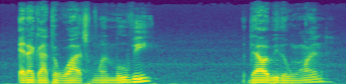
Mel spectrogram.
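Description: The voice has an American accent. Its intonation stays fairly even. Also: man. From US Midwest, south side of Chicago. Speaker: cinematographer and film editor. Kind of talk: casual chat.

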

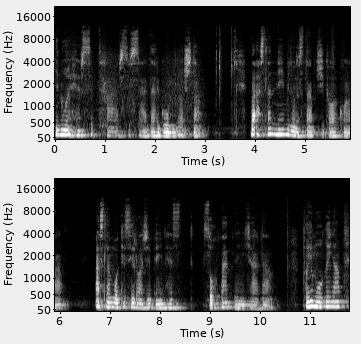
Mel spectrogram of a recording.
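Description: Man at a medium pitch, somewhat breathy, moderate pace with long, frequent pauses, ordinary pitch variation, audible room echo. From southwest Iran. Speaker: listener sharing coming-out story. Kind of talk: personal testimony voice message.

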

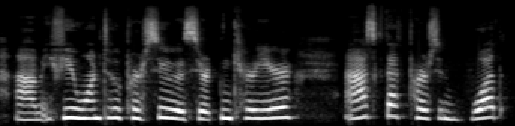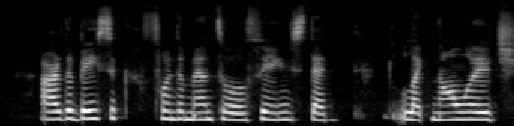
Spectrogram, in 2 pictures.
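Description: A fairly high-pitched female voice with a Mongolian accent, fairly slow, with ordinary pitch variation. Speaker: motivational YouTuber. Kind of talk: casual vlog monologue. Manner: hesitant, many fillers.

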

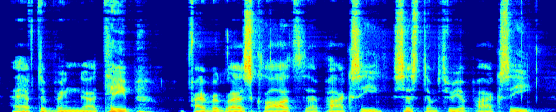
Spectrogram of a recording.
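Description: A man speaks in a very deep, low voice with flat, monotone intonation and a somewhat breathy quality. The recording is very clean, with a silent background. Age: 70s. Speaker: canoe building instructor. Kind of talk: interview.

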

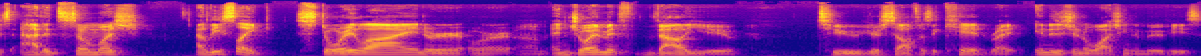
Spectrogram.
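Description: In a very clean recording with a silent background, a man speaks at a moderate pace and a medium pitch with ordinary pitch variation, in an ordinary speaking voice. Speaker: podcast guest and gamer. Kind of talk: casual chat.

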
